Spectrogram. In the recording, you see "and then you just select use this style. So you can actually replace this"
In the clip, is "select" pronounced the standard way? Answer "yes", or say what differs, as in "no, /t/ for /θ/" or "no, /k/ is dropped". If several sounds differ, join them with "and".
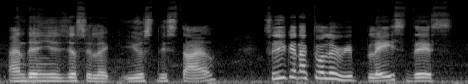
no, /l/ is dropped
